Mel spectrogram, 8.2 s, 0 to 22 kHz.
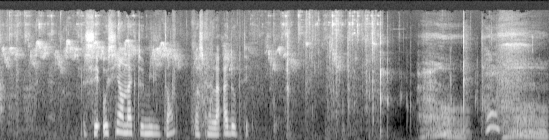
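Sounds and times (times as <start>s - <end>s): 
speech: 1.2s - 4.2s
large female labrador-shepherd mix dog growling: 6.2s - 8.2s.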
